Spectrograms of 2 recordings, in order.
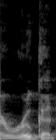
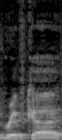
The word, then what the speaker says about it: RVCA: I mean, I got so many Ruka hats, and for the longest time, I thought it was Rivka and RVCA, and I didn't even know how to pronounce it until more recently.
